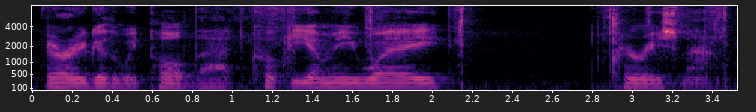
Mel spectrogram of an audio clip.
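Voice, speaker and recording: A man's voice: mid-range voice, level tone, brisk, vocal fry. Man doing casual pack-opening commentary, background noise. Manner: reads out card names and effects, then gives brief reactions. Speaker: trading card collector presenting a box opening.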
